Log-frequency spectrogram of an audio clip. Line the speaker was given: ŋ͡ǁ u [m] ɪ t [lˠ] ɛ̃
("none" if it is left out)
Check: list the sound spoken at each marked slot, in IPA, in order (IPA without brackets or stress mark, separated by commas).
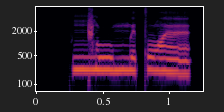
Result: m, lˠ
